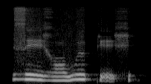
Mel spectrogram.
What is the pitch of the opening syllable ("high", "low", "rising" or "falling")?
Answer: falling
